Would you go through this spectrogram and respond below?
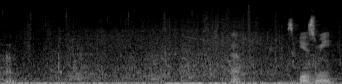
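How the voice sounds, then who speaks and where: A man's voice: very slow, background noise. A man giving casual gameplay commentary, thinking aloud and trailing off, with game music behind him. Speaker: game streamer. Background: video game music.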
